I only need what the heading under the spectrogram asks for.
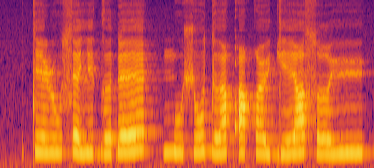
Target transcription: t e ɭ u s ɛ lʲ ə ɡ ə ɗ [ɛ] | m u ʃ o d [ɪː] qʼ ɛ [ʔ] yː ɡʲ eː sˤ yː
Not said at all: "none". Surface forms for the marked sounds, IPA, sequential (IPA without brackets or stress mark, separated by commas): ɛ, əː, q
